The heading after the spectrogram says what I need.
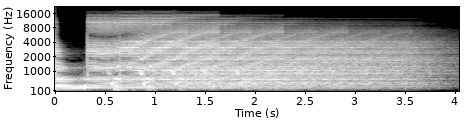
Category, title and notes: Instrument samples > Synths / Electronic
CVLT BASS 21
lowend, stabs, subbass, synth, subs, clear, lfo, low, bassdrop, wavetable, bass, sub, wobble, drops, synthbass, subwoofer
